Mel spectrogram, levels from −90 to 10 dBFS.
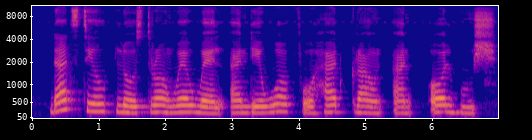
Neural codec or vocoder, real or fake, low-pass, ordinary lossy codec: none; real; none; none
